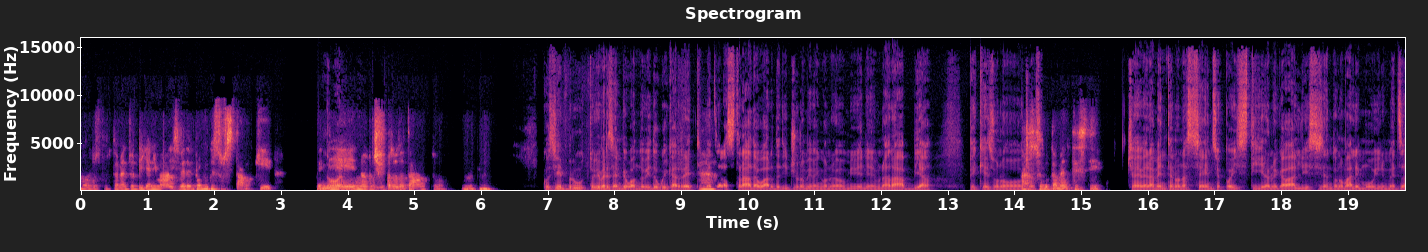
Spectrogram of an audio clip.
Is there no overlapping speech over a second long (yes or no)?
no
